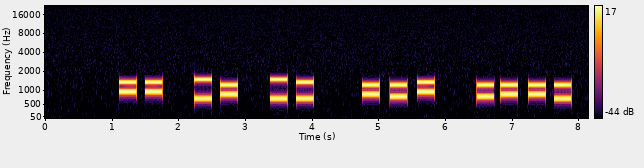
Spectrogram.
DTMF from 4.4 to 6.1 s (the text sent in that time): 740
